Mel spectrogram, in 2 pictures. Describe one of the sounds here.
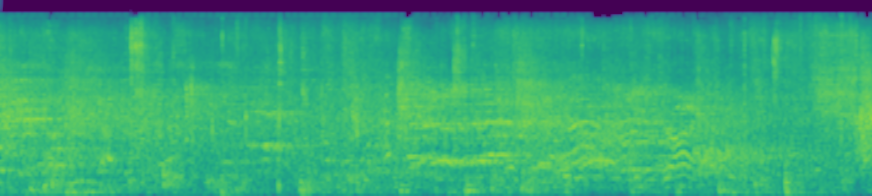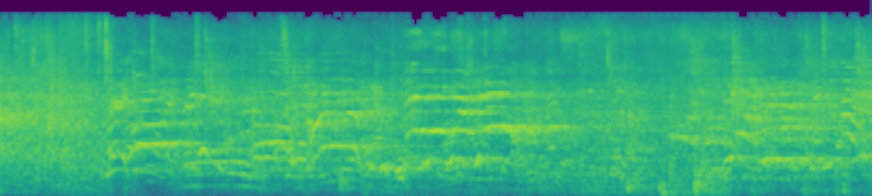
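A crowd of spectators cheers and shouts in a large echoing rink.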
